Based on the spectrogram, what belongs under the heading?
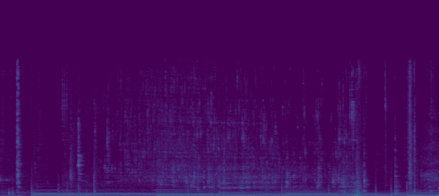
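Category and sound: household object, pouring water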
